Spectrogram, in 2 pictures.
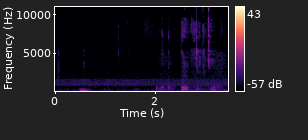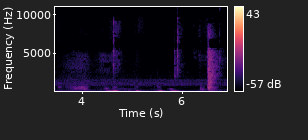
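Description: A thin needle tool scratches a crosshatch pattern into a handheld solid orange striped bar of soap. About nine short, dry, bright scraping strokes stand out over a faint steady hiss, with quiet gaps between them.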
